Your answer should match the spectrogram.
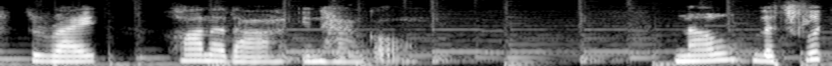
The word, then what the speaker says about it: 화나다: This pronounces a three-syllable word. The first syllable is hwa, second syllable is na, and third syllable is da. Pronounce it with me. HWANADA. HWANADA. The word HWANADA means to be angry or furious.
